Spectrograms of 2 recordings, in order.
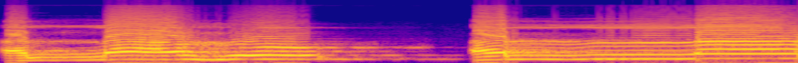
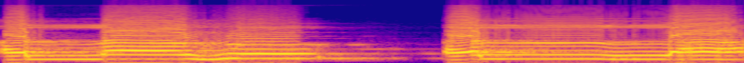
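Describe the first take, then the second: The two takes are said the same way.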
